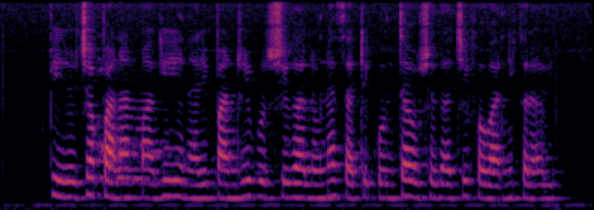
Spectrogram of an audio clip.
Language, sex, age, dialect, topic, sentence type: Marathi, male, 31-35, Northern Konkan, agriculture, question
